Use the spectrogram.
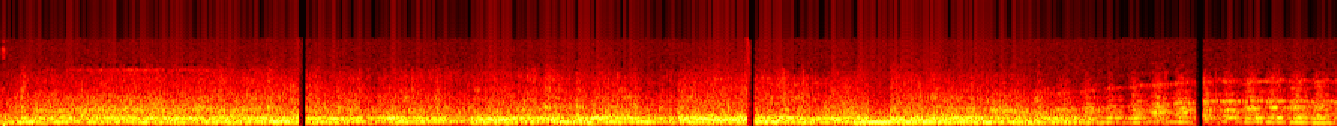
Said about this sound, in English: Companion had seen the runaway train from a distant hill and had ridden to the scene of the wreck at top speed.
